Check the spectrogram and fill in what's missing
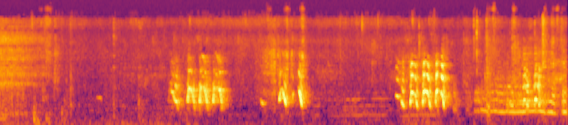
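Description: Turkeys sitting in a polycarbonate greenhouse let out several short gobbling bursts, with quiet pauses between them, fairly close and alone without talk.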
